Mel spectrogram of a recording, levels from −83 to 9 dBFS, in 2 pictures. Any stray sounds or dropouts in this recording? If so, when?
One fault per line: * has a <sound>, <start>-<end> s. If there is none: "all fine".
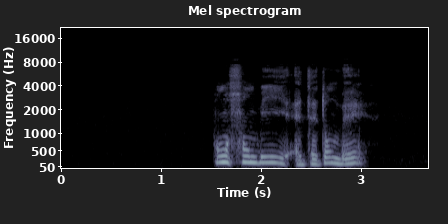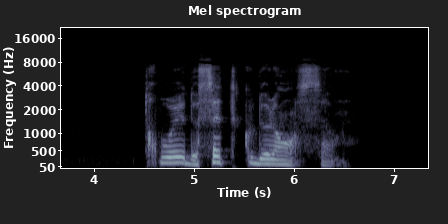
all fine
